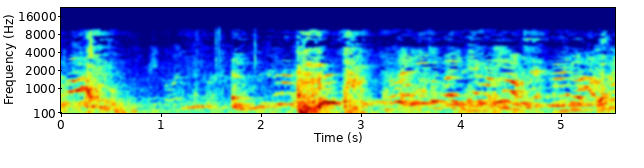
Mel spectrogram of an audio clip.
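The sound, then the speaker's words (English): Several students chatter over each other while sharp coughs break through, with a burst of loud coughing and cackling near the middle. “coughing and cackling.”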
